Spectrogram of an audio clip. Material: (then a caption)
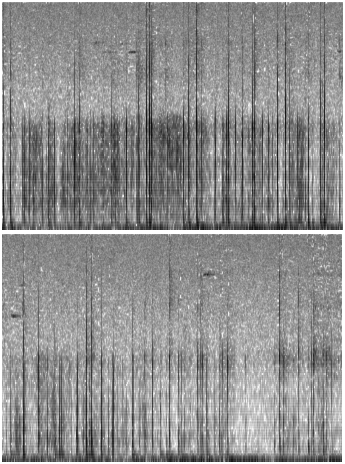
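Leather. Long blue nails tap and scratch along the spine of a red leather-bound book held spine up. Quick, dry clicks come in a dense, uneven stream over a soft scratching texture and a steady low hum, with each tap dying away almost instantly.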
